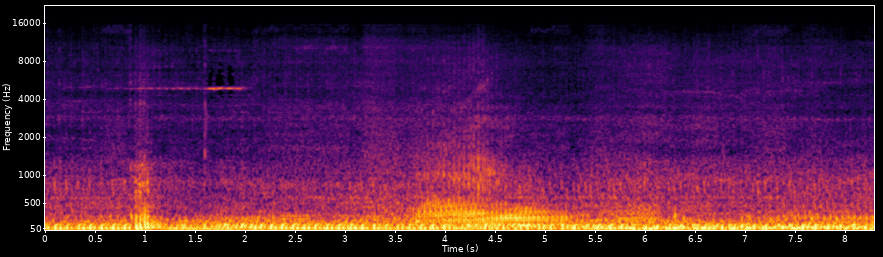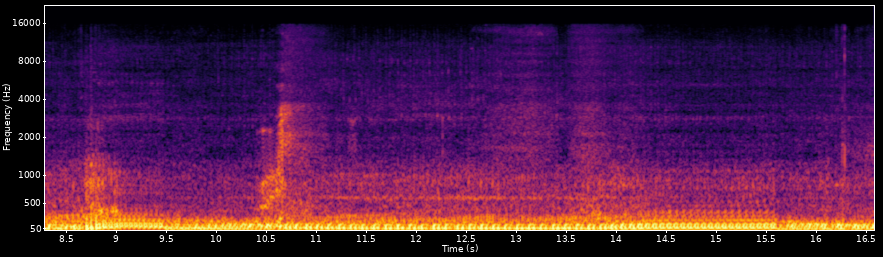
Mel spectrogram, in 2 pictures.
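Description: Harley-Davidson Road Glide's V-twin engine running steadily at low speed as the motorcycle rolls slowly, with a few brief knocks or clicks over it.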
